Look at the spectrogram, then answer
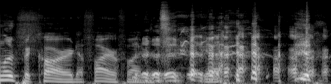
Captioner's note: laughter; laughter intensifies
